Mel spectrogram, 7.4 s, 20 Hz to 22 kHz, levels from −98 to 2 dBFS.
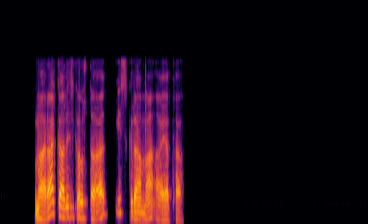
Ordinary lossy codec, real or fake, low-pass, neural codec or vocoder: Opus, 32 kbps; fake; 7.2 kHz; codec, 16 kHz, 4 kbps, FunCodec, trained on Chinese and English, 50 frames a second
